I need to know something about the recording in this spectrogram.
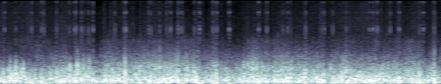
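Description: Wind buffeting the microphone: a loud, steady, low rumble with no clear tones, and a few faint clicks.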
